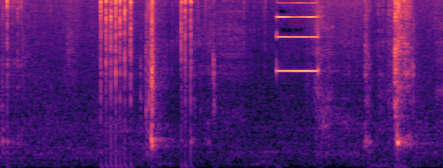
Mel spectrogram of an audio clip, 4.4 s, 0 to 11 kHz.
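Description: A torque wrench on the steel-wheel lug nuts of a 2007-2021 Toyota Tundra gives several quick ratcheting clicks, sharp metallic taps, and a brief steady electronic tone partway through, close and fairly quiet.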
